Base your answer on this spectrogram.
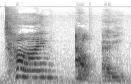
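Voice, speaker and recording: Schoolteacher acted by a woman, high emphatic pitch, swooping, commanding, fed up, storybook. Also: big pitch swings, drawn-out words, pushed and bright, full character voice. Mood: exasperated. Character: fed-up, exasperated schoolteachers scolding and addressing a class. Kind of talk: children's storybook read-aloud.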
